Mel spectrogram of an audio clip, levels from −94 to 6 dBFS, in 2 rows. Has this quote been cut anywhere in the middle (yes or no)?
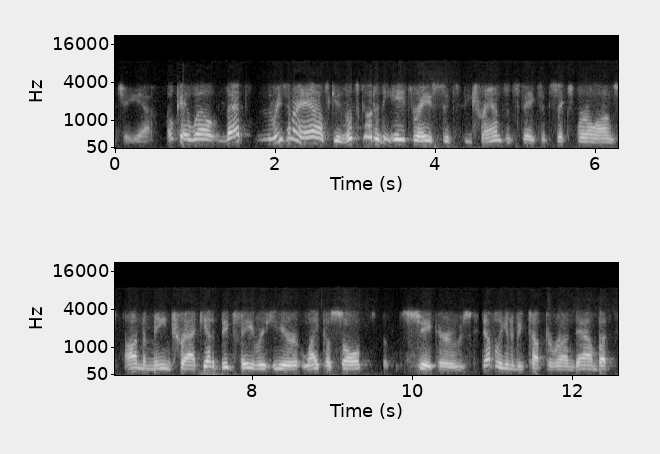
yes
